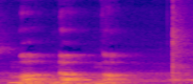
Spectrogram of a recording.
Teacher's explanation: The velum or the soft palate comes down so that the nasal passage is open and the air continuously comes out through nasal passage. They are called nasal sounds.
